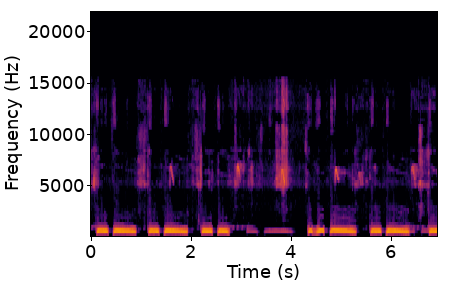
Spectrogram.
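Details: Spotted dove from Ninh Thuận calling to lure wild birds into a trap: loud, hoarse, rounded coos in quick pairs and triplets, broken by a brief soft mid-phrase, then more strong coos.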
